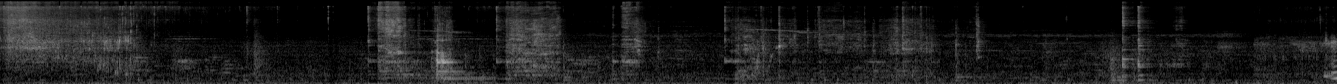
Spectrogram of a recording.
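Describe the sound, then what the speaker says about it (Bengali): Potatoes and spices in a cooking pan for a Bengali puti fish curry, with water being added: soft clinks of utensil against metal and wet scraping and stirring, intermittent and close, with occasional louder bursts. "দিয়ে দেবো পরিমাণ মতো জল"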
